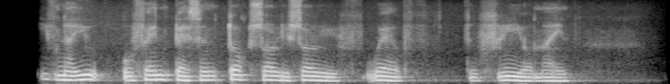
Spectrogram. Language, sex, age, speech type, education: Nigerian Pidgin, female, 30-45, spontaneous, tertiary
